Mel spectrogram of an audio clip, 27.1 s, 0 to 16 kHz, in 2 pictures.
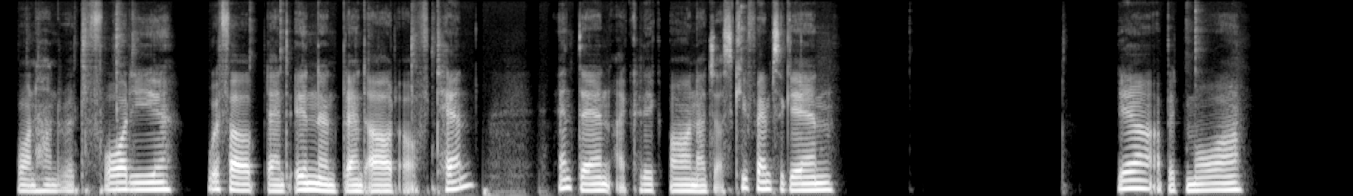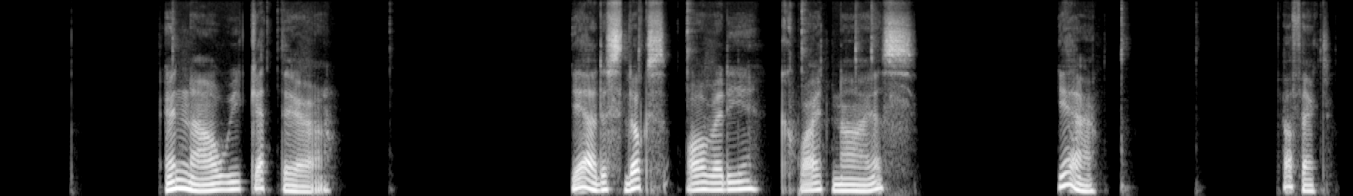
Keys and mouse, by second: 2.6-4.2 drag, 7.3 click, 9.0 click, 9.2 space, 10.6 space, 13.6 space, 15.1 space, 17.7 space, 20.0 space, 20.3 click, 22.1 space, 24.6 space, 25.3 space, 26.8 space.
